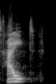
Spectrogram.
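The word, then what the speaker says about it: Haidt: I just pronounced uh this author's name hate. That's not his name. It's height.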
